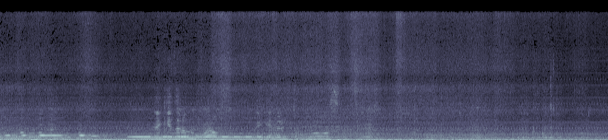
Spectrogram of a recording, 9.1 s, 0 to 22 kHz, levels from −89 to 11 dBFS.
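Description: Timecode bleed runs throughout. A steady chirping warble near 1 and 2 kHz, roughly 20 dB down, leaks in, which fits 23.976 frames-per-second code.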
